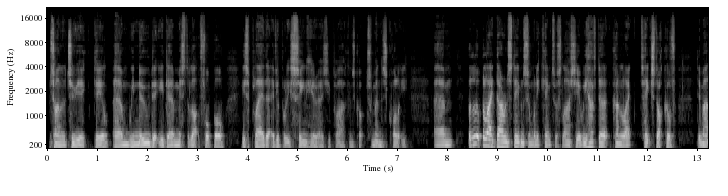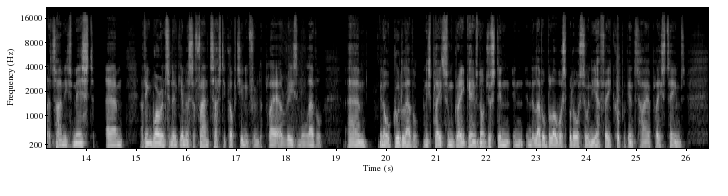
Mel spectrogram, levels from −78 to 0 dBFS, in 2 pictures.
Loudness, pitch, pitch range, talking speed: -24 LUFS, 105 Hz, 95-110 Hz, 245 wpm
